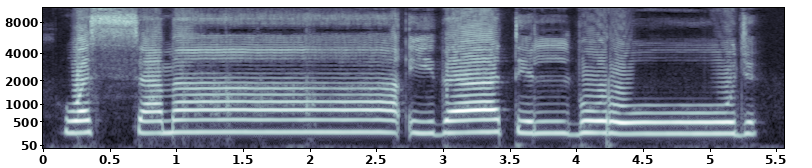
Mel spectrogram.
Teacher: کلمت والسماء میں یہاں حرف السین ہے اور اس پہ تشدید ہے کیونکہ اس سے پہلے لام الشمسیہ ہے. ہم سین کو 2 حرف کے برابر پڑھیں گے کیونکہ تشدید کی اصلیت 2 حرف ہوتی ہے. جیسا کہ یہاں حرف السین ہے تو یہ 2 سین ہیں، سین ساکن اور سین متحرک زبر سے.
